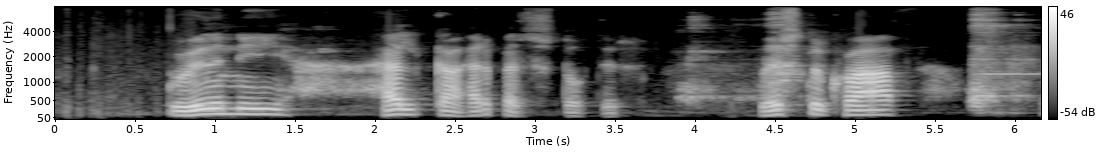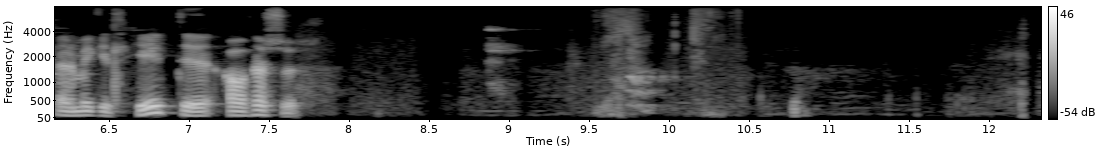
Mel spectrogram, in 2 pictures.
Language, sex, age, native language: Icelandic, male, 60-69, Icelandic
